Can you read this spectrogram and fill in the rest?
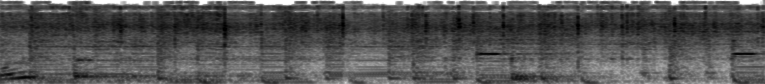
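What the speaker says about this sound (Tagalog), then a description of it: "simulan na natin ang pagigisa" Spices and ginger sautéing in a little oil give a loud, steady sizzle and crackle, broken by light scraping and stirring clatter, close by with no talking.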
